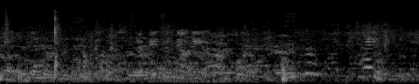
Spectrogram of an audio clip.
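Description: Several voices chattering over one another, with no single clear talker, and a sharp click about half a second in.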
